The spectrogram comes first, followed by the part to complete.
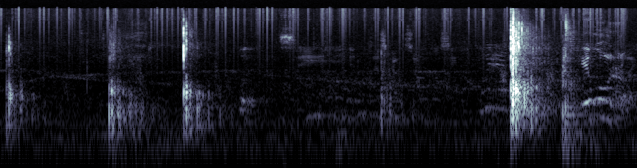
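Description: A padel rally: the ball is hit with solid padel rackets and bounces on the court, making six sharp pops at uneven gaps. The loudest pop comes about five seconds in.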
